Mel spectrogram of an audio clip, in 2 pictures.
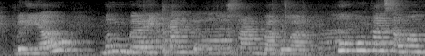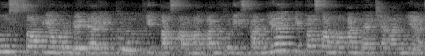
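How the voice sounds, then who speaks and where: High-voiced young woman teaching a class. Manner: lively, asks the class questions. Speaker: student teacher. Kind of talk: classroom lesson. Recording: echoey classroom, far from the mic, noisy.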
